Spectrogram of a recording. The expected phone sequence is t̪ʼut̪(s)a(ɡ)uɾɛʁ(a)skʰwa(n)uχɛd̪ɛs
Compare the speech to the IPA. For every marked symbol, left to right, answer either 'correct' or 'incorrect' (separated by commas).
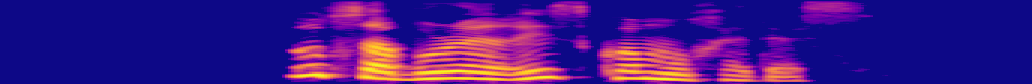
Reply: correct, incorrect, incorrect, incorrect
